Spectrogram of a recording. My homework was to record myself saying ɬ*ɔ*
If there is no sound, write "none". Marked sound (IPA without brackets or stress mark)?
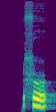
ʊ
